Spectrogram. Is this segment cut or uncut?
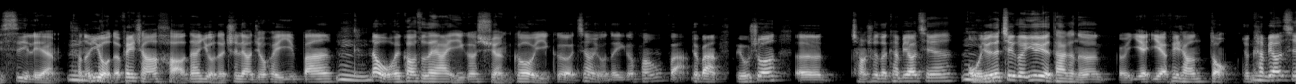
cut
